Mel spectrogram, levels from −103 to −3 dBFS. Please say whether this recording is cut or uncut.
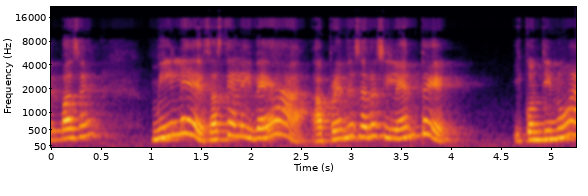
uncut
